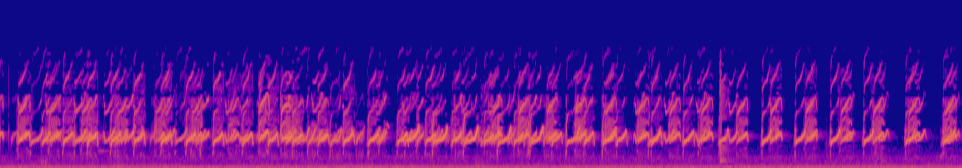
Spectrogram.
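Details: Nestling birds at feeding time give a constant stream of thin, high rising chirps, many overlapping and rapid, over about twelve seconds against a soft background hum.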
